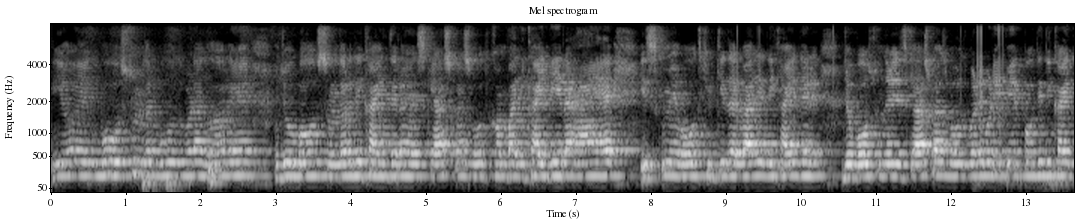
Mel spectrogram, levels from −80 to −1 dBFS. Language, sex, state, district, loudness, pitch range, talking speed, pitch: Hindi, male, Chhattisgarh, Balrampur, -20 LUFS, 190-200 Hz, 200 wpm, 195 Hz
